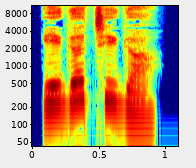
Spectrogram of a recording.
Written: ಎಗಚಿಗ

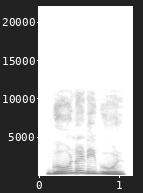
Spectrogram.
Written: ಗೋಣಡಿಗೊಳ್

